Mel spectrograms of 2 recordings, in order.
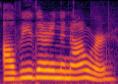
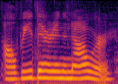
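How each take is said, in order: The two takes are said the same way.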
